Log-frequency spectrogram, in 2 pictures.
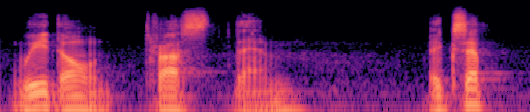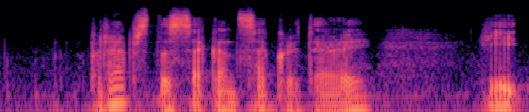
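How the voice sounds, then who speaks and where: An actor playing an earnest, weary government agent in a 1940s radio drama, speaking formally and deliberately, at times halting. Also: male voice, low voice, big pitch swings, gravelly, fairly bright tone, slightly rough, full character voice. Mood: troubled. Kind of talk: 1940s radio drama acting with first-person narration. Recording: 1940s radio broadcast recording.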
